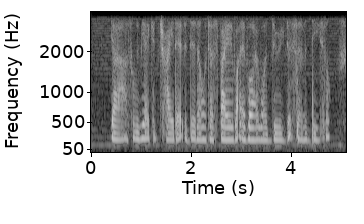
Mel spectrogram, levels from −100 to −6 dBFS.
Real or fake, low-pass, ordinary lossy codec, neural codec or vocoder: real; 3.6 kHz; none; none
